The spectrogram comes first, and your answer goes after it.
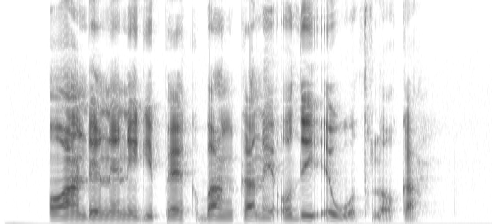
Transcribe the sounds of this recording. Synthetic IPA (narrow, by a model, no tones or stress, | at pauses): ɔandɛnɛnɪɡɪpɛkbaŋkanɛʔɔd̪ɪʔḛwot̪lɔ̰ka̰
